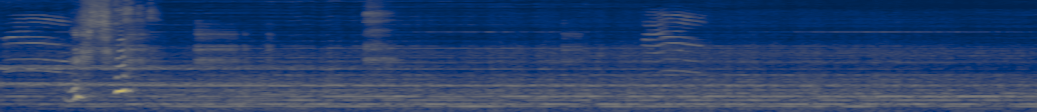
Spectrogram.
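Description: A pet cat meows twice in quick succession, close and clear, over a steady background of electronic game music and hum.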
